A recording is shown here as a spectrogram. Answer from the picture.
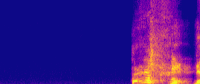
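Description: A person sneezing once, a little after halfway through.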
